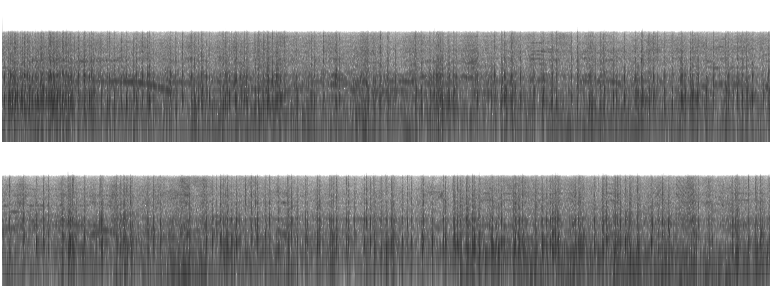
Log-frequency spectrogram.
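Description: Fireworks finale: a dense, continuous barrage of rapid bangs and crackling from ground fountains and low-bursting shells.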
